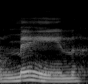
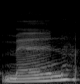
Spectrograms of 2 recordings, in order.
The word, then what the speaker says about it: main: length there a so think about for main think about saying may first and then adding your n and just make sure that you don't end up doing men but may mean open up for your a and then you glide into the of the diphthong main versus men that um e vowel doesn't change it's open but it's lacks so the a and e are about the same amount of openness it's just that er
